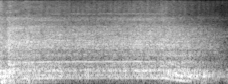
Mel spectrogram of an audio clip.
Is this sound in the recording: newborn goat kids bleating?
no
